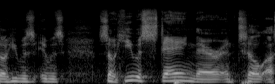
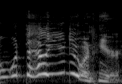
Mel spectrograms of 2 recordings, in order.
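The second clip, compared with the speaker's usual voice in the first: mock startled outburst; 5 dB louder than usual. Retold shock at detective.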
